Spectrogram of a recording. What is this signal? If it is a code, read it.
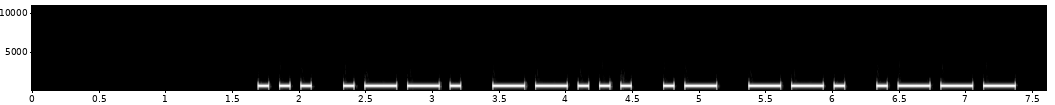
Morse code, heard as a keyed tone, about 15 wpm, 700 Hz. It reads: SP7AGJ
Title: DXCC-100 Call Signs - 6 Characters - Repeated 2x - 15wpm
